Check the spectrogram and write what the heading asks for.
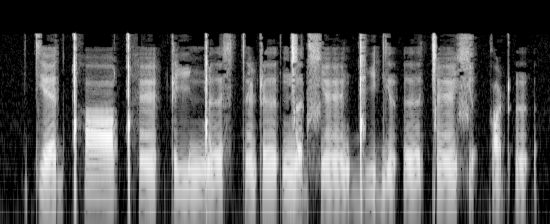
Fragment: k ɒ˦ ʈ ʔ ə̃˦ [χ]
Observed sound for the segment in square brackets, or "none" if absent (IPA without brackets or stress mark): ʔ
